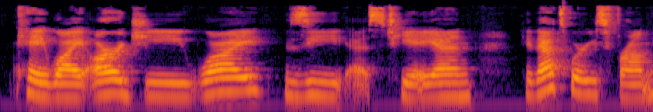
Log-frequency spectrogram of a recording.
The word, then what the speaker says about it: Kyrgyzstan: He's 21 years old, and I'm going to pronounce this wrong. Kyrgyzstan? It's Kyrgyzstan.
